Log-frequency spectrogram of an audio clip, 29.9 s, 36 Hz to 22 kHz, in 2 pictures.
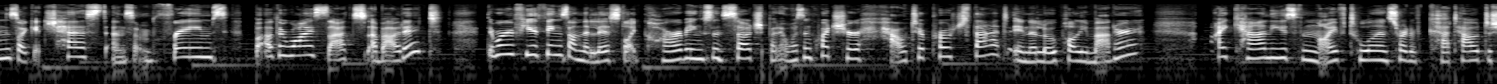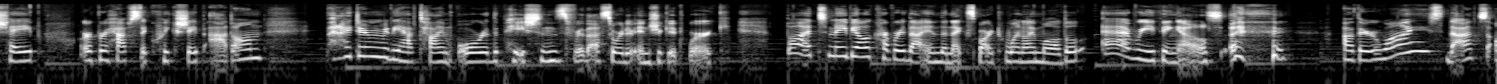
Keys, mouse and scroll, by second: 1.0 middle click, 1.8 g, 2.8 middle click, 3.2 shift+d, 3.9-4.3 scroll down 2, 4.3 g, 5.1 middle click, 5.6 scroll up 2, 5.9 shift+middle click, 6.6 g, 7.1 scroll down 3, 7.4 shift+d, 8.7 middle click, 9.6 g, 10.5 middle click, 10.7 scroll down 2, 10.9 Tab, 11.0 middle click, 11.2 click, 11.8 scroll down 1, 12.1-12.6 scroll up 2, 12.6 click, 12.8 click, 13.3 drag, 14.0 m, 15.6 click, 15.8 shift+middle drag, 16.0-16.5 scroll up 2, 16.5 click, 16.8 shift+click, 17.2 r, 20.1 g, 20.9-22.0 middle drag, 22.0 g, 22.8 g, 23.9-25.3 middle drag, 25.5 scroll up 2, 25.7 scroll down 1, 25.8-27.7 shift+middle drag, 28.1-29.9 middle drag.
